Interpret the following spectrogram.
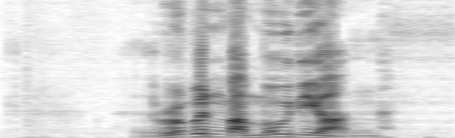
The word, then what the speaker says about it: Mamoulian: Mamoul, the first part sounds right. Jan. Rouben Mamoulian.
